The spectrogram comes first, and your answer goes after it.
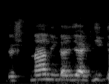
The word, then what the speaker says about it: कृष्ण: की भाषा में आती है, पर बोला हरे कृष्ण, अच्छा कृष्ण हो जाता है, पर हरे कृष्णा हम बोल देते हैं।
